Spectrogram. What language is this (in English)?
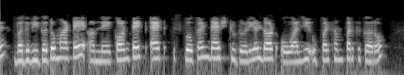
Gujarati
